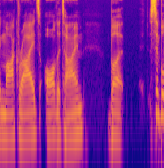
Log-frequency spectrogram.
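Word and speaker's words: Mack Rides: Like the last episode 8, I was saying Mac Rides, and it's actually Mock Rides. So my bad on that. I don't know why I did that, because I've definitely heard people say Mock Rides all the time, but simple mistake.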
